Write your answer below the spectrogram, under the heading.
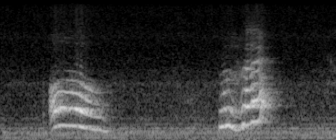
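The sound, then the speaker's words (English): A baby babbles in two short vocal bursts separated by a pause, high-pitched and warbling over a steady low background hum. “You know that you're babbling? Do you know that you're babbling?”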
